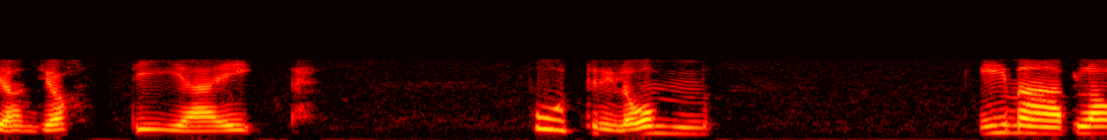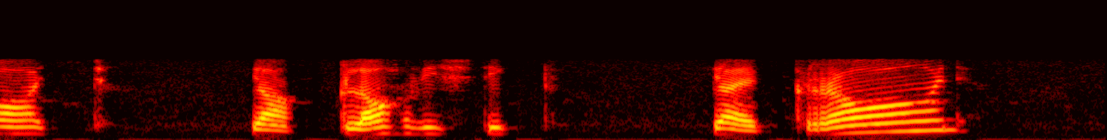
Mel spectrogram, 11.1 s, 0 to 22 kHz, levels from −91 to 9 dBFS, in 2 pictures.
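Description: Speech over a telephone line, with no technical faults.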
